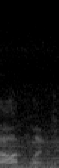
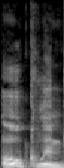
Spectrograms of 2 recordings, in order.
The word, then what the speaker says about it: Oakland: The surviving special forces are leaving the city to strengthen their positions in Auckland. Did you just pronounce that Auckland? It's Oakland, you idiot.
